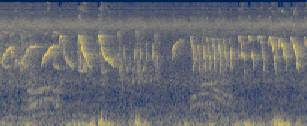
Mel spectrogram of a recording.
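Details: Continuous canary song of fast trills, rolling rattles and sweeping whistles, with faint low background rumble.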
